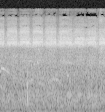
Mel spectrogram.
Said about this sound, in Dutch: En de krekels zijn ook weer aanwezig, zoals jullie horen.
